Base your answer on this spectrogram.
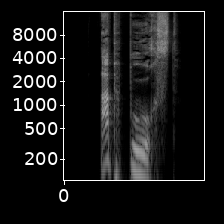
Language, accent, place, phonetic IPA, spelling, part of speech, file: German, Germany, Berlin, [ˈapˌbuːxst], abbuchst, verb, De-abbuchst.ogg
- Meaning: second-person singular dependent present of abbuchen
